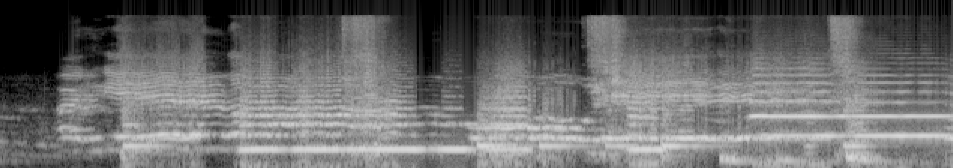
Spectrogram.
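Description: Devotional song: a woman singing long held notes into a microphone, accompanied by a two-headed barrel drum and clashing hand cymbals. The music starts after a short pause at the very beginning.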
